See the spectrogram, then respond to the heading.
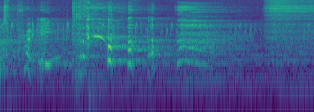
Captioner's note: laughs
